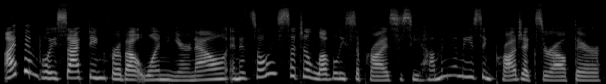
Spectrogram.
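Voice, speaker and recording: Excited, high-pitched woman with lively swoops. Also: quick pace, dry recording, clean studio sound. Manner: excited, gushing. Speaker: amateur voice actor. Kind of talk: casual self-introduction to audience.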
